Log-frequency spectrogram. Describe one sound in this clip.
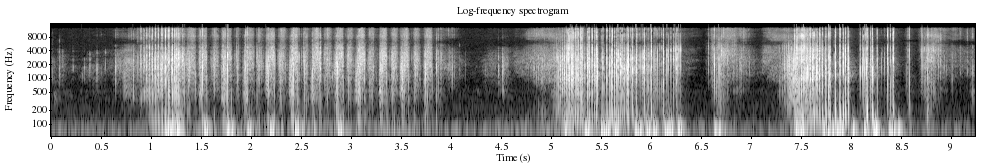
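A hair dryer blows loudly in short bursts.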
